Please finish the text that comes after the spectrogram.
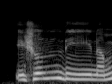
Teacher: because of sandhi anuswara changes to nu there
